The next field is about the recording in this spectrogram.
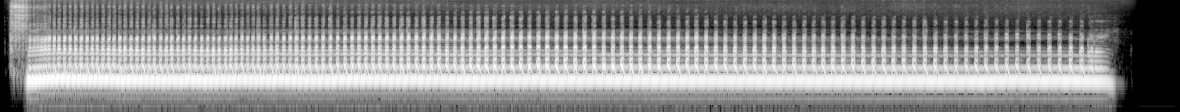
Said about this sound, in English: and we'll just motorboat our lips as we breathe out.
